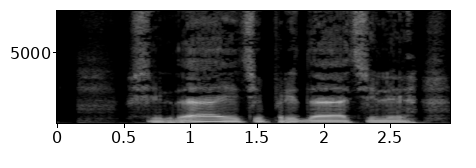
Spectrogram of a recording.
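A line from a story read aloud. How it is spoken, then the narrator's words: Sad. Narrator (Russian): грустно проговорил он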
